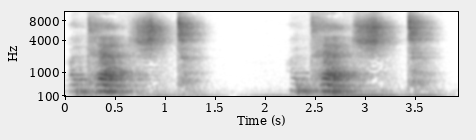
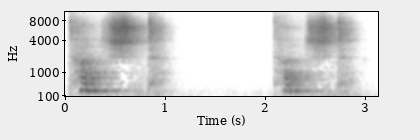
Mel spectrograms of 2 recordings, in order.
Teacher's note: If the verb ends in the ch sound, then ed will sound like t.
